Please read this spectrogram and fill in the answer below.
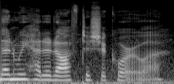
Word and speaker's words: Chocorua: And then we headed off to Chocorua, which is how you pronounce it from what I've learned.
